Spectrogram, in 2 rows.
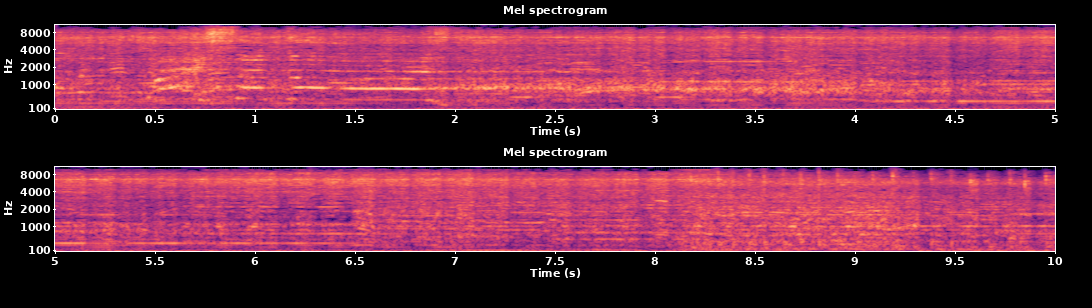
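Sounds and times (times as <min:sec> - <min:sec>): live band music over loudspeakers: 0:00.0 - 0:10.0.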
